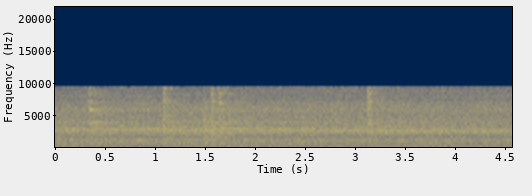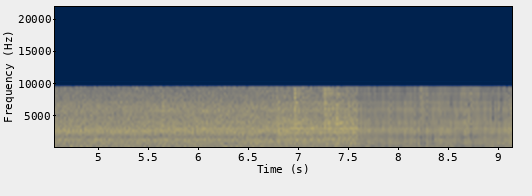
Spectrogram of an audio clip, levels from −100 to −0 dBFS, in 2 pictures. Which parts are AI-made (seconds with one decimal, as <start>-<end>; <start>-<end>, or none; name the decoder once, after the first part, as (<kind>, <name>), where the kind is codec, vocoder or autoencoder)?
7.6-9.1 (vocoder, BigVGAN v2)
